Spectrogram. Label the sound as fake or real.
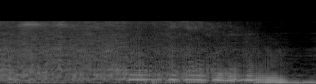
fake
